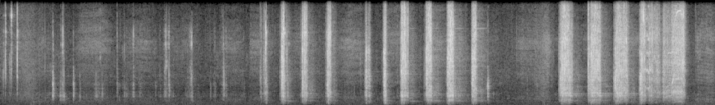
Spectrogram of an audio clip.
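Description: Fitting GB Racing paddock stand bobbins on a motorbike: a series of sharp metallic clicks like a ratchet, sparse at first, then quicker and louder, close by with no talk.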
